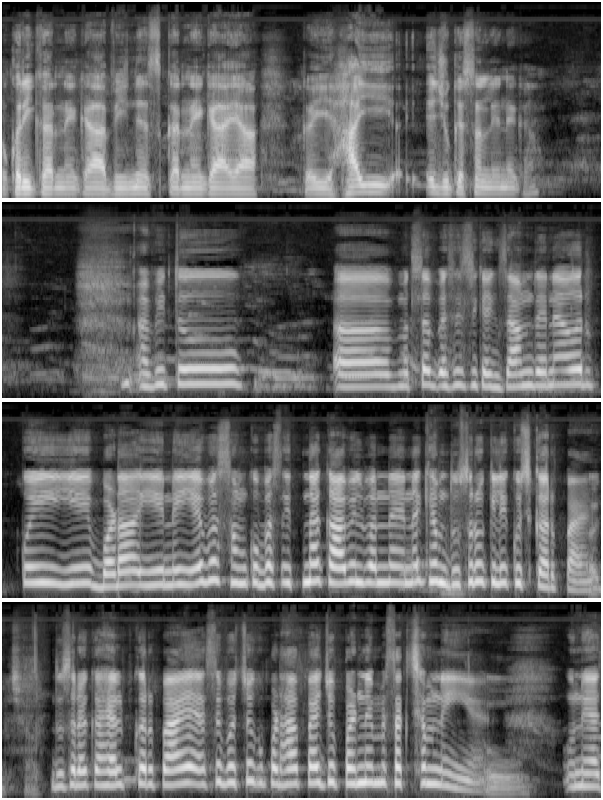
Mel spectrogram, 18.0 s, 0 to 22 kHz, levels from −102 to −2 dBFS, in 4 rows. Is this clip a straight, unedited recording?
yes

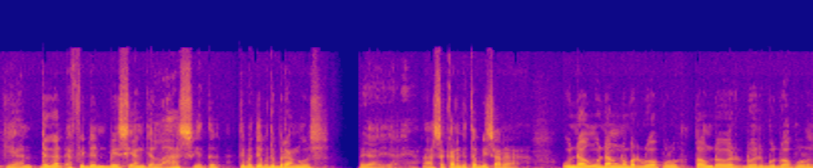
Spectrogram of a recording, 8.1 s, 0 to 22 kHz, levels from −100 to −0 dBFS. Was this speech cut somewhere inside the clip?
no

